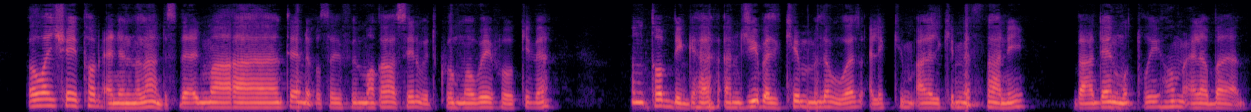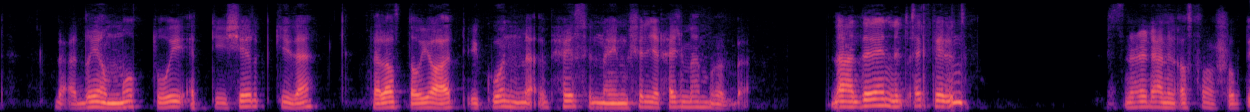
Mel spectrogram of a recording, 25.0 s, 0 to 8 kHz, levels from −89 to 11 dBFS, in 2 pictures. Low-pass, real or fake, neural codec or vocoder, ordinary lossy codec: 7.2 kHz; fake; codec, 24 kHz, 0.9 kbps, WavTokenizer, medium speech release version 1; MP3, 48 kbps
